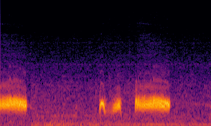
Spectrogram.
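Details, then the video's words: Spotted dove lure recording to attract wild doves; a long level coo, two brief quick notes, then another long steady coo, all low and hollow. "Cu Gáy Giọng Hạp Bổi Bài Bản | GÁY GỌI + THÚC + Gù | Kích Cu Gáy Bổi Gáy"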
